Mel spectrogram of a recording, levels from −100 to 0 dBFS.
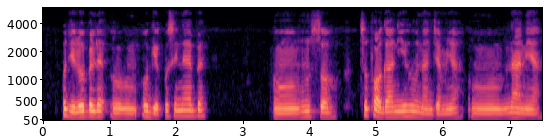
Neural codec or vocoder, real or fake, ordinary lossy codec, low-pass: none; real; AAC, 48 kbps; 5.4 kHz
